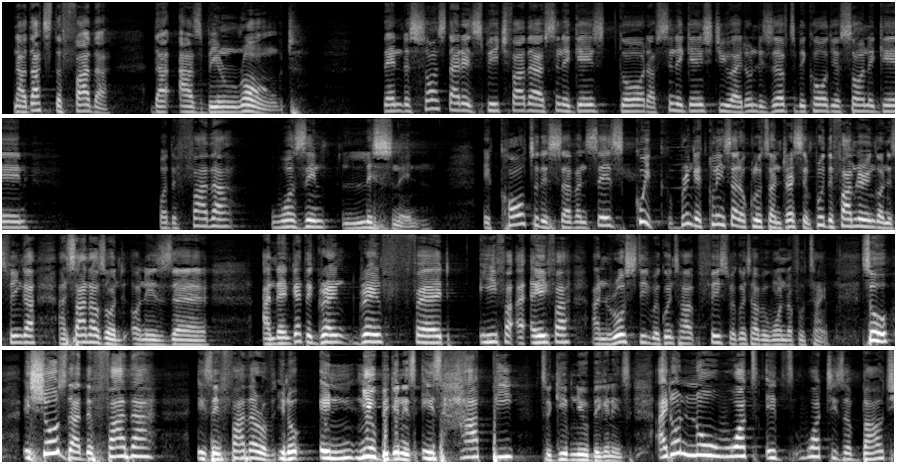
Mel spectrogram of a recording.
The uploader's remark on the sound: Sunday Service message preached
